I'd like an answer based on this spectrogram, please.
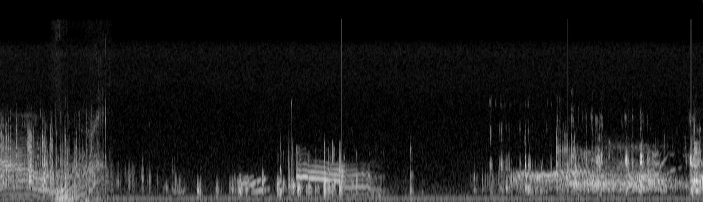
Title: The Sound Of Stomach Growls (Weatherradio Canada CRS-Ified) @StingyNewBrunswickHPT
